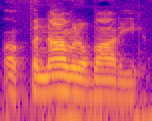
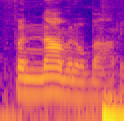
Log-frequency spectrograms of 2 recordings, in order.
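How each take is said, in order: First: Said in the usual way. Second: Phenomenal body repeated louder, pressing on body; emphatic repeat. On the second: Retold or imitated. Praising Lake Bell to a friend, louder emphatic repeat. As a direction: hit it again, louder, for emphasis.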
